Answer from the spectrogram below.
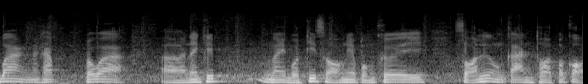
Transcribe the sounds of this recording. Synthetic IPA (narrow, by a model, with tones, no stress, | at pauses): baː˥˩ŋna˦˥kʰa˦˥pʰɾɔ˦˥waː˥˩ | ʔaː˨˩na˧jkʰli˦˥p̚na˧jbo˨˩t̪ʰːiː˥˩sɔː˩˦ŋni˥˩ɐpʰo˩˦mkʰɤː˧j | sɔː˩˦nɾɯ˥˩əŋʰkːɔ˨˦ŋkaː˧nt̪ʰɔː˨˩t̪̚pa˧kɔː˨˩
